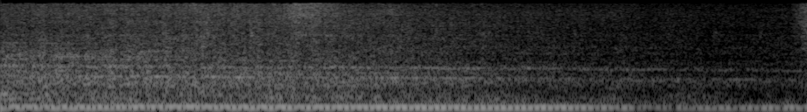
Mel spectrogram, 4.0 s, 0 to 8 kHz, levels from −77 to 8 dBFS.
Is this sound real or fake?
real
